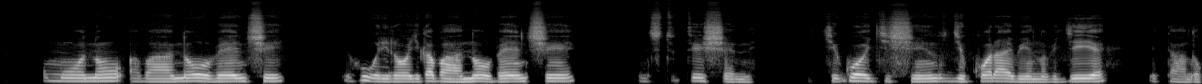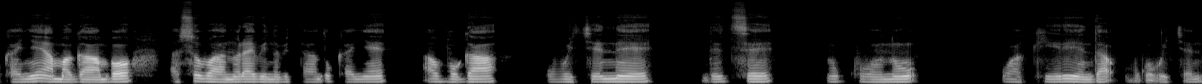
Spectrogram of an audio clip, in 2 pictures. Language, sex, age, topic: Kinyarwanda, male, 18-24, health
